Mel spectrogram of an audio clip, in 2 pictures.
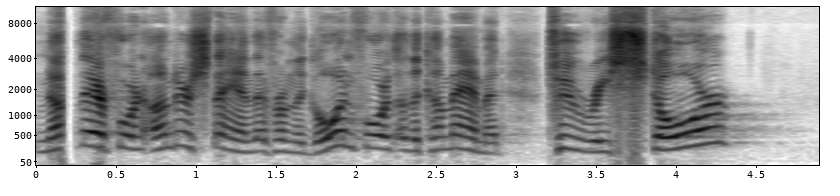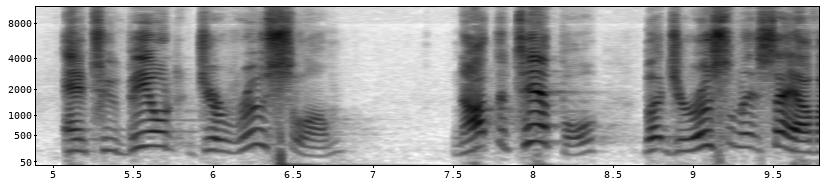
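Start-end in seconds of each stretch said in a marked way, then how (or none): none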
